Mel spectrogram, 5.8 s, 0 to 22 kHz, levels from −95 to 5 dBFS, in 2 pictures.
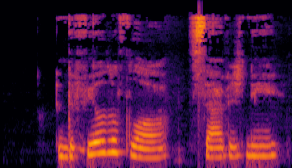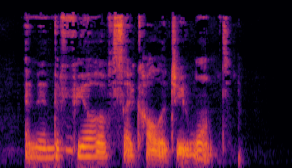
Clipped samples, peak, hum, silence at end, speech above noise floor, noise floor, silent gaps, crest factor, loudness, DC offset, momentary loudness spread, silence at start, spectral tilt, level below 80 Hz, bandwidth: under 0.1%; 0 dBFS; none; 0.65 s; 47 dB; -69 dBFS; none; 24 dB; -20 LUFS; under 0.1%; 21 LU; 0.55 s; -3 dB/octave; -62 dBFS; 16.5 kHz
